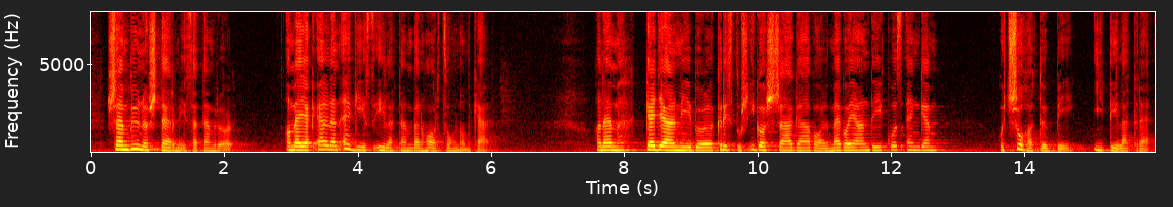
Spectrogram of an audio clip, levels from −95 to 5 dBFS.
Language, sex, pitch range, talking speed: Hungarian, female, 175-200 Hz, 70 wpm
